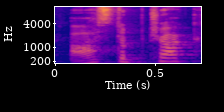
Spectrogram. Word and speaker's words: Ostapchuk: nice pass from Zach o achuk ostapchuk I think is how you say it um yeah it was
